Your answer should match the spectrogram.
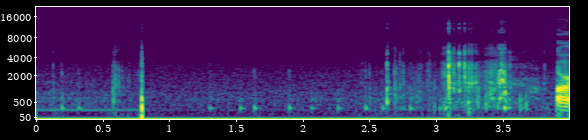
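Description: Camera handling noise: a single sharp click about a second in, then faint scraping and small clicks, growing busier near the end.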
